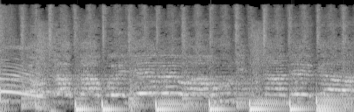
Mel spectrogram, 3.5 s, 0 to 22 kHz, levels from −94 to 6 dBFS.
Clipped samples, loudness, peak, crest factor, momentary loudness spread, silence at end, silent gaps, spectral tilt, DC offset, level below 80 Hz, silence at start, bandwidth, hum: under 0.1%; -11 LUFS; 0 dBFS; 10 dB; 3 LU; 0 s; none; -5 dB/octave; under 0.1%; -14 dBFS; 0 s; 19.5 kHz; none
